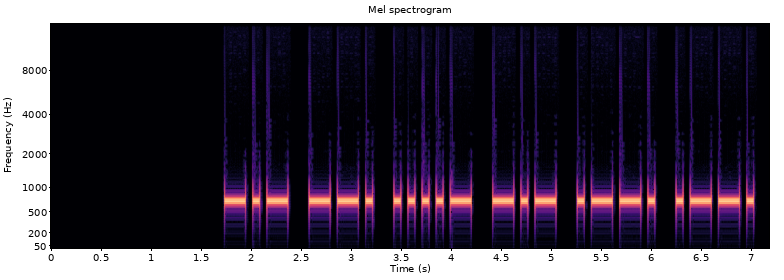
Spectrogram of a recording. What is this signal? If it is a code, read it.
Morse code, heard as a keyed tone, about 17 wpm, 700 Hz. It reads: KG4KPP
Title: USA Call Signs - 6 Characters - Repeated 3x - 17wpm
